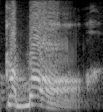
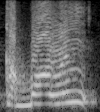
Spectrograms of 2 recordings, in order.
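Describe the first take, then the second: First: "Kabor" in two syllables, final e dropped; English pronunciation. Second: "Kabore" in three syllables, ending in a sounded -ray; African pronunciation. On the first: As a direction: end "Kabor" on a long -bor. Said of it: "English people say Kabor". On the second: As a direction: say "Kabore" with the final e voiced. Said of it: "have I got the name right". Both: Shown as a demonstration.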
